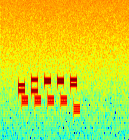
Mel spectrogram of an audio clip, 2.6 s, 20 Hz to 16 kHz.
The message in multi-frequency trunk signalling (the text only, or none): 27009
